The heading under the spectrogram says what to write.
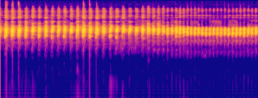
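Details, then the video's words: Lovebird in harsh 'tembakan kasar' burst song, meant to trigger singing in other lovebirds: a continuous rapid high-pitched chatter that gradually tightens into a faster, more even trill. "PANCINGAN AMPUH LOVEBIRD GACOR FULL ISIAN MASTERAN KOMPILASI MATERI TEMBAKAN KASAR BURUNG JUARA"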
